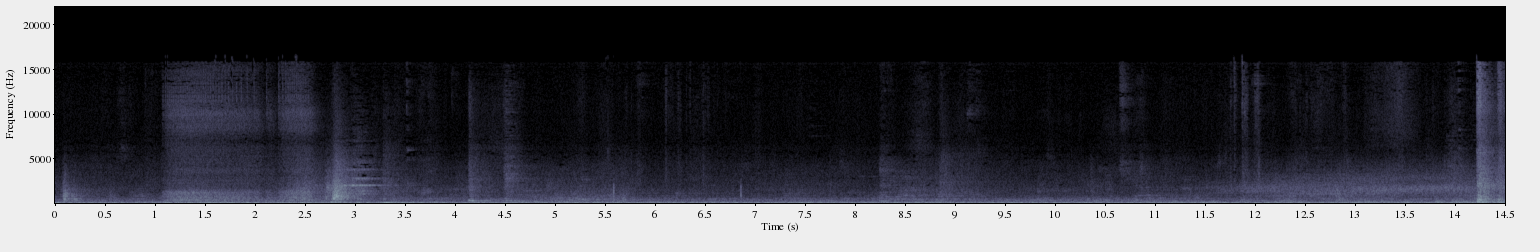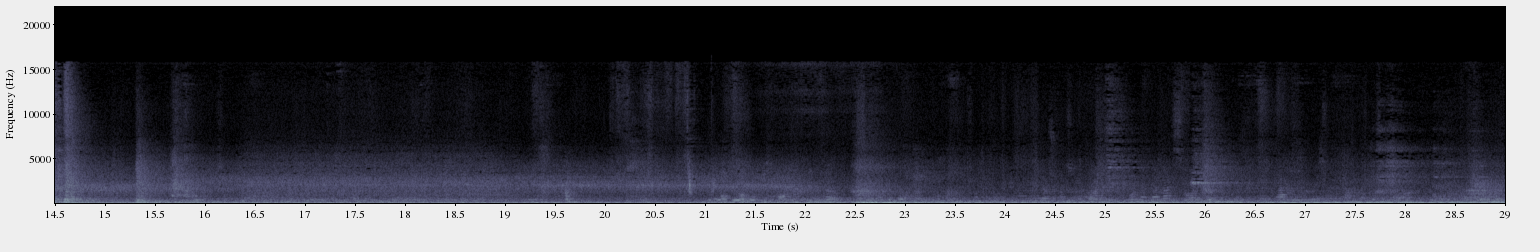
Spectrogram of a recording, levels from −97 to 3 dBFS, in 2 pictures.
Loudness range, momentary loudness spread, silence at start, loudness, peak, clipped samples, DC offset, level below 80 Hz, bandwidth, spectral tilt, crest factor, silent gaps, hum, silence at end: 6 LU; 7 LU; 0 s; -47 LUFS; -22 dBFS; under 0.1%; under 0.1%; -48 dBFS; 16 kHz; -5.5 dB/octave; 20 dB; none; none; 0 s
